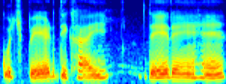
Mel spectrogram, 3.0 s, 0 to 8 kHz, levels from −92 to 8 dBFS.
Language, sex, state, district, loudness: Hindi, female, Himachal Pradesh, Shimla, -14 LUFS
